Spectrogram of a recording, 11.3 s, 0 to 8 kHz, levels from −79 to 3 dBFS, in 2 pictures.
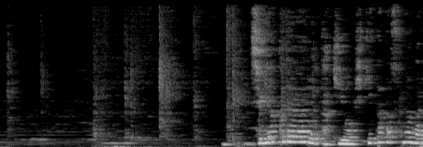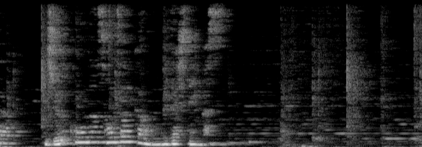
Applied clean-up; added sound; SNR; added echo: classical method WPE with log-MMSE.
